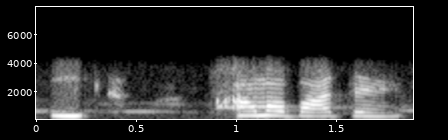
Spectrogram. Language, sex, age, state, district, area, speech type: Tamil, female, 18-30, Tamil Nadu, Thoothukudi, rural, conversation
